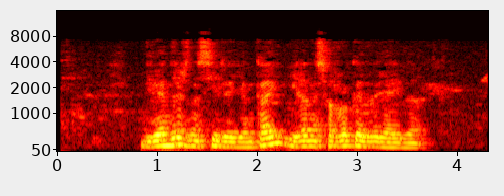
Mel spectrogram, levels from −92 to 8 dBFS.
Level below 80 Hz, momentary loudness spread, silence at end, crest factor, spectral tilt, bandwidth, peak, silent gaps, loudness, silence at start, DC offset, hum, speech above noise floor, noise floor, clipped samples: -56 dBFS; 9 LU; 0.65 s; 18 dB; -7.5 dB/octave; 7.6 kHz; -2 dBFS; none; -19 LUFS; 0.85 s; under 0.1%; none; 35 dB; -53 dBFS; under 0.1%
